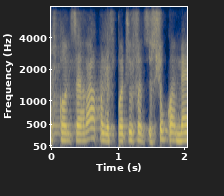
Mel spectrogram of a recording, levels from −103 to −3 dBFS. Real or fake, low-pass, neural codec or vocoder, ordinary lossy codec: fake; 7.2 kHz; codec, 16 kHz in and 24 kHz out, 0.6 kbps, FireRedTTS-2 codec; Opus, 24 kbps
